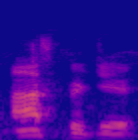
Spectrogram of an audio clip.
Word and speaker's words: Asperger: sem problema eu pesquisei Asperger mesmo na Inglaterra eles falam asperder com J mas é o sobrenome alemão a pronúncia mesmo o resto do mundo fora é uma curiosidade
